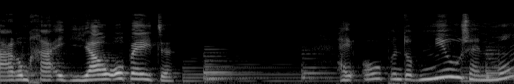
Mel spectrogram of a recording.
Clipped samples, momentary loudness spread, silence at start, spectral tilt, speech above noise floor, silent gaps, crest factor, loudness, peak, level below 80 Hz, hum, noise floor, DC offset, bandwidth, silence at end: under 0.1%; 20 LU; 0 s; -5 dB/octave; 26 dB; none; 18 dB; -30 LUFS; -14 dBFS; -64 dBFS; none; -55 dBFS; under 0.1%; 11.5 kHz; 0 s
